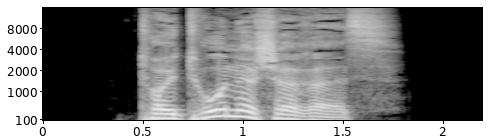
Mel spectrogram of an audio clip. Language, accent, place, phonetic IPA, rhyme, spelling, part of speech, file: German, Germany, Berlin, [tɔɪ̯ˈtoːnɪʃəʁəs], -oːnɪʃəʁəs, teutonischeres, adjective, De-teutonischeres.ogg
- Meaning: strong/mixed nominative/accusative neuter singular comparative degree of teutonisch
